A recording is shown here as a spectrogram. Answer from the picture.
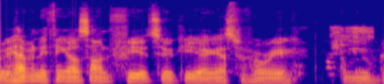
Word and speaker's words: Fuyutsuki: Fuyutsuki. I know how to pronounce it, too.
